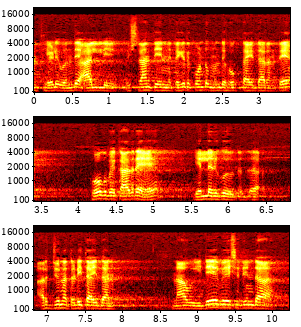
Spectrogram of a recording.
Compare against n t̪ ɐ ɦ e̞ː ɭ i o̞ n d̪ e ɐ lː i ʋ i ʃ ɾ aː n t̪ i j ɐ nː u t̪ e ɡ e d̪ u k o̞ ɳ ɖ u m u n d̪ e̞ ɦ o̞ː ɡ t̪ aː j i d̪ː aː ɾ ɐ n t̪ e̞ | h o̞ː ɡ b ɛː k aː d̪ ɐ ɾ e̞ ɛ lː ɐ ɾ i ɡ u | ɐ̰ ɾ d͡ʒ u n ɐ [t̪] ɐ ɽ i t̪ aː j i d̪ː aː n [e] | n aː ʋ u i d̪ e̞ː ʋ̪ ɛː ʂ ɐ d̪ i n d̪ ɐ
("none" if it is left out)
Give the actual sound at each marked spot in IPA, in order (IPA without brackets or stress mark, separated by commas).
t̪, e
